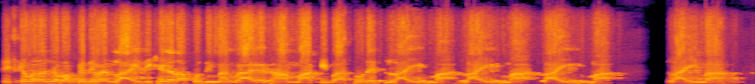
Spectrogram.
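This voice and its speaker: Male tutor, mnemonic lesson, repeats and quizzes himself, slightly high voice, echoey room. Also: little pitch movement, quick pace, a loud crowd. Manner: repetitive, drills phrases over and over, asks and answers himself. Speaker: teacher. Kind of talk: exam-prep mnemonic lesson.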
